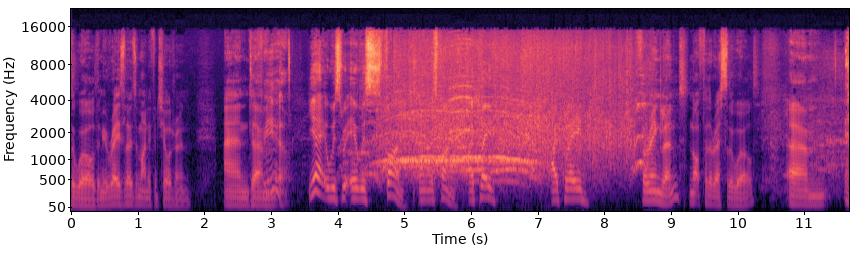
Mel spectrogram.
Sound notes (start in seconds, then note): 4.1 cheers and applause; 10.6 light laughter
